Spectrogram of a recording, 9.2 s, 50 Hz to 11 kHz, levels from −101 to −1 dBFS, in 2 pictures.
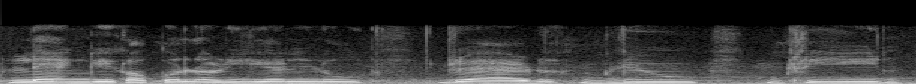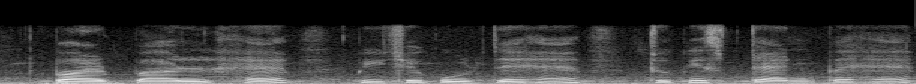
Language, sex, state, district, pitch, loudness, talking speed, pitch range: Hindi, female, Rajasthan, Jaipur, 205 Hz, -19 LUFS, 105 wpm, 195-215 Hz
